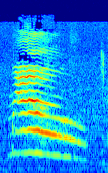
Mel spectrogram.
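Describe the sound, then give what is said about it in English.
A single drawn-out cat meow, clear, with a strongly pitched tone that slowly falls over about a second before trailing off into quiet, played to signal that a comedian's one minute of stage time is up. “They know that their minute's up when they hear the sound of a kitty.”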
